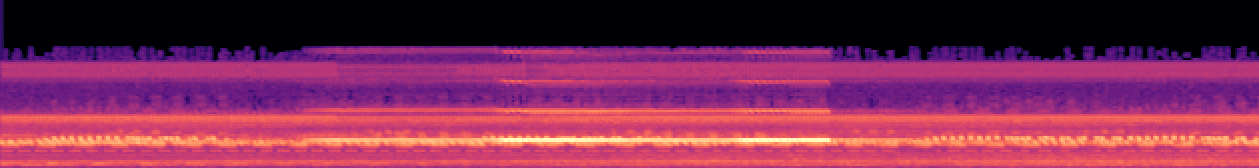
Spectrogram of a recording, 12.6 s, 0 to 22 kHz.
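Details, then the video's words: Chirping crickets recorded in Narita, Chiba, Japan with a TASCAM Portacapture X8; a high, fast-pulsed chorus swells when one loud, clear, sustained ringing trill rises for about three seconds near the middle, then the rhythmic chirping chorus continues. "スズムシとコオロギの鳴き声 - Chirping of crickets"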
